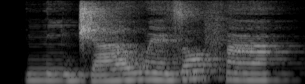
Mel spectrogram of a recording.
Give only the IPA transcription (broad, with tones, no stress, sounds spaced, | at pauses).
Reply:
n ĩ˨ d͡ʒ aː˨˦ w ɛ̃˧ z ɔ˦ f ã˧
